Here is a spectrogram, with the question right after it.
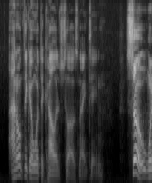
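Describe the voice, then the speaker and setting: Recorded very cleanly against a silent background, a man speaks in a bright, sharp tone. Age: 30s. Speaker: podcast host. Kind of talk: casual chat.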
